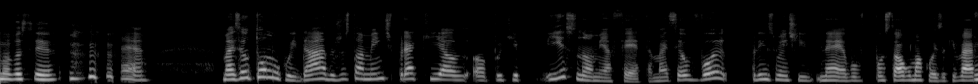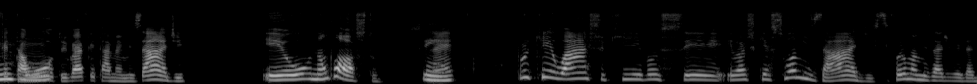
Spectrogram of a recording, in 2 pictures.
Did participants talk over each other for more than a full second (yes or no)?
no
